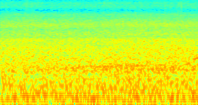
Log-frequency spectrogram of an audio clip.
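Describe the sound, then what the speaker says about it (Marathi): Amboli waterfall roaring as a steady, dense broadband rush of falling water, close and loud throughout, with no clear voices over it. "पुन्हा एकदा तुम्हाला मी धबधबा दाखवत आहे पूर्ण धबधबा"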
